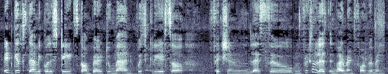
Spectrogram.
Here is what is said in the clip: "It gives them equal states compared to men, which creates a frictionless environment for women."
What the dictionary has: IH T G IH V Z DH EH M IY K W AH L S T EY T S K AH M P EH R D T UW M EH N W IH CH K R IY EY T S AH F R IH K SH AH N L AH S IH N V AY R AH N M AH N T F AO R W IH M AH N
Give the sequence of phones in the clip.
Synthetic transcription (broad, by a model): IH T G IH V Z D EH M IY K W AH L S T EY T S K AH M P EH R D T UW M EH N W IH CH K R IY EY T S AH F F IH K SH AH N L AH S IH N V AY AH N M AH N T F AO R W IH M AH N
